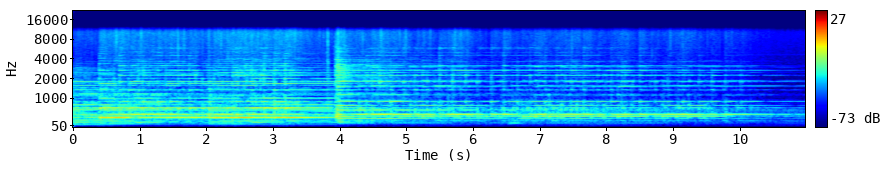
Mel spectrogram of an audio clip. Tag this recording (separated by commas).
Musical instrument, Piano, Keyboard (musical), inside a small room, Music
